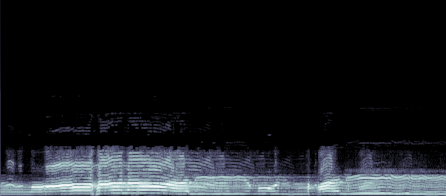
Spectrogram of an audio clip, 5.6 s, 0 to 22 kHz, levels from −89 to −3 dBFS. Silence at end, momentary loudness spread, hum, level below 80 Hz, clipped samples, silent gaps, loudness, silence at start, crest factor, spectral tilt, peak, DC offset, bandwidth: 0 s; 14 LU; none; -88 dBFS; under 0.1%; none; -11 LUFS; 0 s; 10 dB; -2.5 dB/octave; -2 dBFS; under 0.1%; 5.8 kHz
